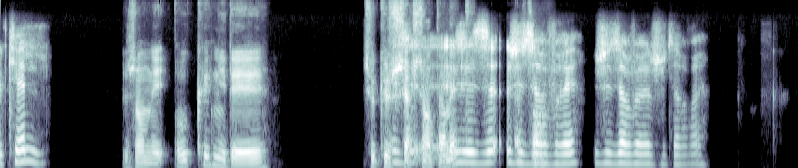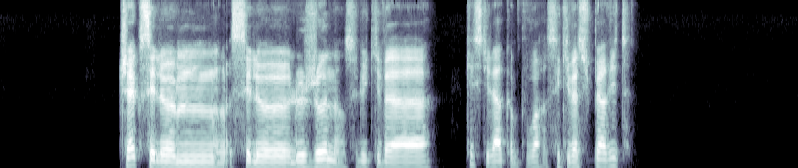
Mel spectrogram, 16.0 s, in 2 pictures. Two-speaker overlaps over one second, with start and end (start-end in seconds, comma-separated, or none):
3.9-5.6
